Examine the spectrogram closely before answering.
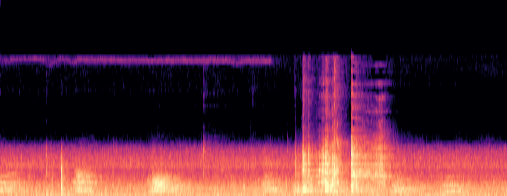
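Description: Metal ladle clinking and scraping against a stainless steel pot of thick curry, with a cluster of sharper clinks about four seconds in as the ladle is rested against the rim.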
